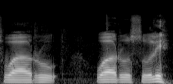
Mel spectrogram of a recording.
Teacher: Wa ru'wanya pendek, ru'nya tebal karena barisnya ro-nya di atas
